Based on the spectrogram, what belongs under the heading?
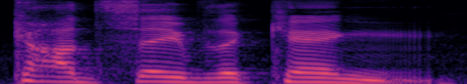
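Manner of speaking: slow, high proclamation; ceremonial toast. Acted. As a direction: proclaim it with long vowels. Toasts from drunken chorus.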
